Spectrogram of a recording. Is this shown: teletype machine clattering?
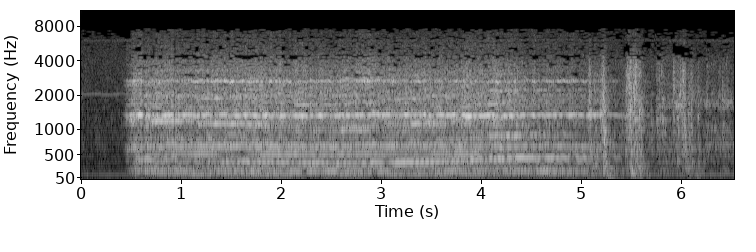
yes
